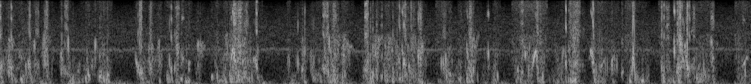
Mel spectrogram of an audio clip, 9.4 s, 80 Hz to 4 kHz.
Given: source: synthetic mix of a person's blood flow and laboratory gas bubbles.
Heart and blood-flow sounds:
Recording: Doppler ultrasound of blood flow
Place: precordium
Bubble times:
0.00-0.69 s: bubbles
0.74-1.42 s: bubbles
1.68-2.59 s: bubbles
2.62-3.32 s: bubbles
3.59-3.66 s: bubbles
3.68-4.46 s: bubbles
4.52-5.37 s: bubbles
5.46-5.69 s: bubbles
5.72-6.04 s: bubbles
6.09-6.27 s: bubbles
6.41-8.15 s: bubbles
8.24-9.00 s: bubbles
9.19-9.40 s: bubbles
From the record:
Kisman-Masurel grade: 444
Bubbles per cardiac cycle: continuous sound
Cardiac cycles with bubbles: 100%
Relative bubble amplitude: maximal (0.775 to 0.999)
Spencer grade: 4 (maximum detectable bubble signal sounding continuously throughout systole and diastole of every cardiac period, and overriding the amplitude of the normal cardiac signals)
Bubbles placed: anywhere in the cardiac cycle

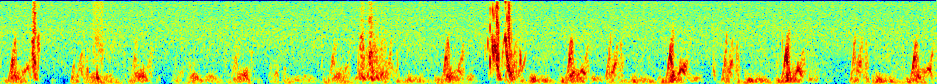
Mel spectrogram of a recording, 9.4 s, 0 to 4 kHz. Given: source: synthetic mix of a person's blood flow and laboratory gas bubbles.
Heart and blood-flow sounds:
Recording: Doppler ultrasound of blood flow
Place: precordium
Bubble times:
0.32-0.41 s: bubbles
0.94-1.05 s: bubbles
3.58-3.89 s: bubbles
4.85-5.29 s: bubbles
From the record:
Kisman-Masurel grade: 122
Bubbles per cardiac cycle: 1 to 2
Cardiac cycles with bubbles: 10 to 50%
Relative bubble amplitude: moderate (0.250 to 0.450)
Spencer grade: 2 (many but less than half of the cardiac periods contain bubble signals, singularly or in groups)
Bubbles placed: only in the low amplitude regions of the cardiac cycle

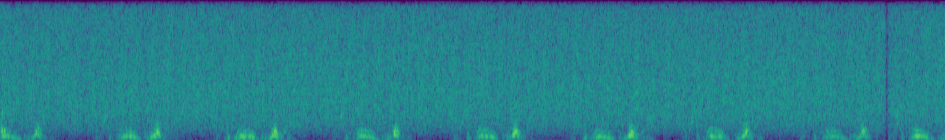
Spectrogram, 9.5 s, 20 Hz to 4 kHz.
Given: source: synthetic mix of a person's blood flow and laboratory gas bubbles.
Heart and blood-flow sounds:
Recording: Doppler ultrasound of blood flow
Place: precordium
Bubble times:
0.00-0.10 s: bubbles
From the record:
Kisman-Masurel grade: 113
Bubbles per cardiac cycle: 1 to 2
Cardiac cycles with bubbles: 1 to 10%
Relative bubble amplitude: loud (0.450 to 0.775)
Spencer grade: 1 (occasional bubble signal discernible with the cardiac motion signal, with majority of cardiac periods free of bubbles)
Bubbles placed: only in the low amplitude regions of the cardiac cycle

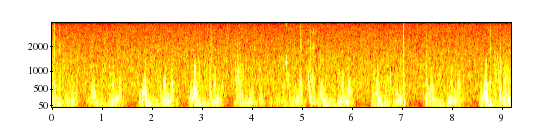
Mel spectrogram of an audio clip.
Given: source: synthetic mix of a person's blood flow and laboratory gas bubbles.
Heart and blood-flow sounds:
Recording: Doppler ultrasound of blood flow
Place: precordium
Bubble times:
0.00-0.18 s: bubbles
0.24-0.36 s: bubbles
2.93-2.99 s: bubbles
3.14-3.23 s: bubbles
3.65-4.05 s: bubbles
4.61-4.79 s: bubbles
4.94-5.03 s: bubbles
5.10-5.28 s: bubbles
6.65-6.71 s: bubbles
6.74-6.82 s: bubbles
6.86-7.09 s: bubbles
7.42-7.61 s: bubbles
8.74-8.79 s: bubbles
8.83-9.20 s: bubbles
From the record:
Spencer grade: 3 (all of the cardiac periods contain showers or single bubble signals, but not dominating or overriding the cardiac motion signals)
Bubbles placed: only in the low amplitude regions of the cardiac cycle

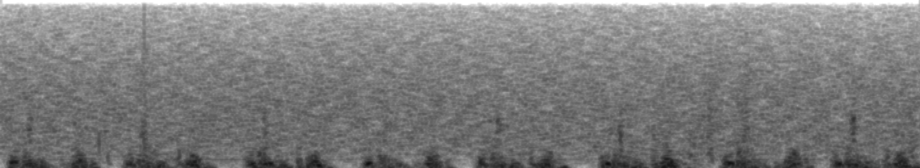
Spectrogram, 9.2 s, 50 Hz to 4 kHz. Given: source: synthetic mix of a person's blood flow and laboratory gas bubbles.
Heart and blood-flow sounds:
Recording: Doppler ultrasound of blood flow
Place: precordium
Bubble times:
0.95-1.15 s: bubbles
1.38-1.59 s: bubbles
From the record:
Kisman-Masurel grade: 211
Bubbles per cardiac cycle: several, 3 to 8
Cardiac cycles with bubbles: 1 to 10%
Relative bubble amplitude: barely perceptible (0.100 to 0.250)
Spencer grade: 1 (occasional bubble signal discernible with the cardiac motion signal, with majority of cardiac periods free of bubbles)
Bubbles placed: anywhere in the cardiac cycle

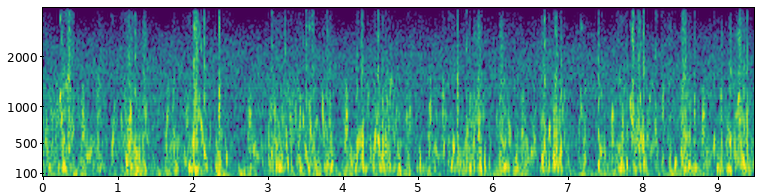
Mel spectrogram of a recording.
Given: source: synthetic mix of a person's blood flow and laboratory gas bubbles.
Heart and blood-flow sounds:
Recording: Doppler ultrasound of blood flow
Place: precordium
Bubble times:
0.00-0.42 s: bubbles
0.65-0.81 s: bubbles
0.89-0.99 s: bubbles
1.01-1.56 s: bubbles
1.71-1.83 s: bubbles
1.86-2.50 s: bubbles
2.95-3.92 s: bubbles
4.12-5.11 s: bubbles
5.30-6.40 s: bubbles
6.52-7.29 s: bubbles
7.37-7.54 s: bubbles
7.62-8.09 s: bubbles
8.14-8.78 s: bubbles
8.92-9.49 s: bubbles
From the record:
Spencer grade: 4 (maximum detectable bubble signal sounding continuously throughout systole and diastole of every cardiac period, and overriding the amplitude of the normal cardiac signals)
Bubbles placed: only in the low amplitude regions of the cardiac cycle

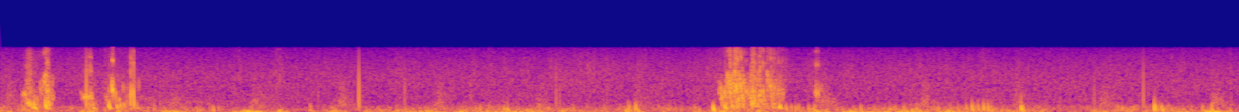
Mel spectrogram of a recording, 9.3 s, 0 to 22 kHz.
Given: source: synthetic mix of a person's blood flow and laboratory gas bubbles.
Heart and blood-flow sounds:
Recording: Doppler ultrasound of blood flow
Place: subclavian vein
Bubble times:
0.15-0.41 s: bubbles
0.60-0.73 s: bubbles
0.78-1.05 s: bubbles
5.37-5.91 s: bubbles
6.10-6.20 s: bubbles
From the record:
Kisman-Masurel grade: 223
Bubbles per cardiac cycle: several, 3 to 8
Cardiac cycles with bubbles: 10 to 50%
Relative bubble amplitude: loud (0.450 to 0.775)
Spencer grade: 2 (many but less than half of the cardiac periods contain bubble signals, singularly or in groups)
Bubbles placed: anywhere in the cardiac cycle

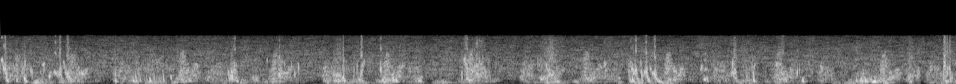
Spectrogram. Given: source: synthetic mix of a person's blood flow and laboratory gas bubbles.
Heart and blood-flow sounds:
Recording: Doppler ultrasound of blood flow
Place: precordium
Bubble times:
0.00-0.74 s: bubbles
1.12-1.20 s: bubbles
1.27-1.77 s: bubbles
2.19-2.61 s: bubbles
2.65-3.02 s: bubbles
3.21-3.68 s: bubbles
3.78-4.02 s: bubbles
4.13-4.22 s: bubbles
4.59-4.93 s: bubbles
5.35-5.67 s: bubbles
5.88-5.92 s: bubbles
6.03-6.08 s: bubbles
6.26-6.63 s: bubbles
7.00-7.14 s: bubbles
7.29-7.41 s: bubbles
7.43-7.59 s: bubbles
7.77-7.87 s: bubbles
7.93-8.08 s: bubbles
8.53-8.87 s: bubbles
9.06-9.21 s: bubbles
9.40-9.57 s: bubbles
From the record:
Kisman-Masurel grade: 243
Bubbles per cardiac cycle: several, 3 to 8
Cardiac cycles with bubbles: 100%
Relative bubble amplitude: loud (0.450 to 0.775)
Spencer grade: 3 (all of the cardiac periods contain showers or single bubble signals, but not dominating or overriding the cardiac motion signals)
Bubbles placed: anywhere in the cardiac cycle

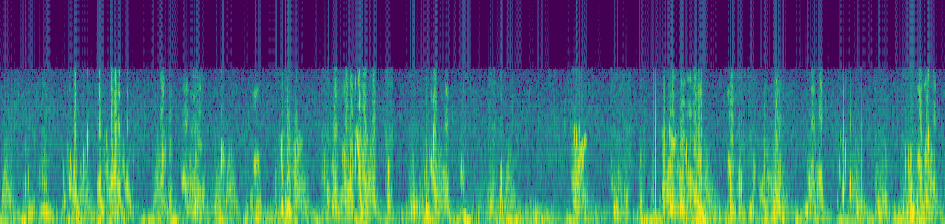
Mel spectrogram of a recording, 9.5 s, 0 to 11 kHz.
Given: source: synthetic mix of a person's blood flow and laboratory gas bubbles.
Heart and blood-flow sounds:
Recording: Doppler ultrasound of blood flow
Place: subclavian vein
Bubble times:
0.22-0.53 s: bubbles
0.60-0.92 s: bubbles
0.97-1.34 s: bubbles
1.60-1.75 s: bubbles
1.81-2.06 s: bubbles
2.14-2.27 s: bubbles
2.50-2.64 s: bubbles
2.73-3.04 s: bubbles
3.21-3.79 s: bubbles
3.84-3.93 s: bubbles
4.08-4.51 s: bubbles
4.59-4.67 s: bubbles
4.88-5.07 s: bubbles
5.71-5.88 s: bubbles
6.10-6.31 s: bubbles
6.38-6.45 s: bubbles
6.59-7.11 s: bubbles
7.26-7.86 s: bubbles
8.04-8.26 s: bubbles
8.37-8.62 s: bubbles
8.74-8.89 s: bubbles
9.00-9.38 s: bubbles
From the record:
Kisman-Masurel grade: 242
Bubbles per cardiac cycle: several, 3 to 8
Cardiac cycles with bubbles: 100%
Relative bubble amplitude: moderate (0.250 to 0.450)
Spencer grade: 3 (all of the cardiac periods contain showers or single bubble signals, but not dominating or overriding the cardiac motion signals)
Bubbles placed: anywhere in the cardiac cycle

